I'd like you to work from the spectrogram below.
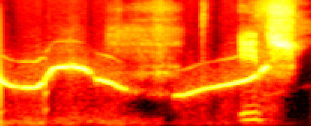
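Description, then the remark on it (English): A slide whistle plays alone, its clear reedy tone gliding up, sagging down, then swooping upward again in a short, wobbly run. “It's a slide whistle.”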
